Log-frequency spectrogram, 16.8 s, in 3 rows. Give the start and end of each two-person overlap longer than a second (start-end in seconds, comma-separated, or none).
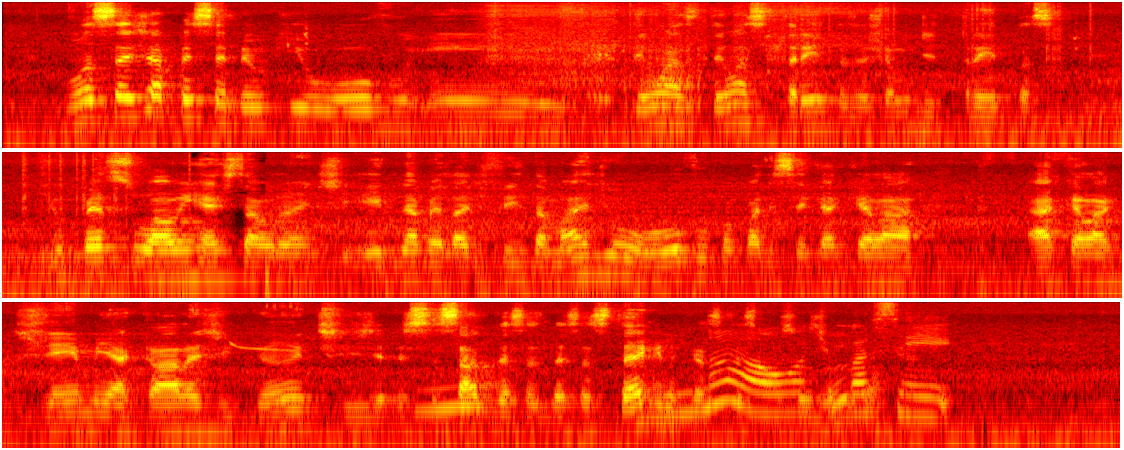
14.4-15.7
